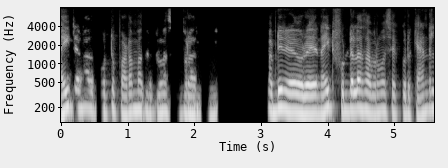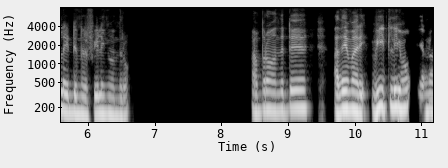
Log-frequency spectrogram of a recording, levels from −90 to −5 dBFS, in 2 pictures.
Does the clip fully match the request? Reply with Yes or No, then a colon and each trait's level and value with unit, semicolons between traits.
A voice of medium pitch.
Yes: medium, 165 Hz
